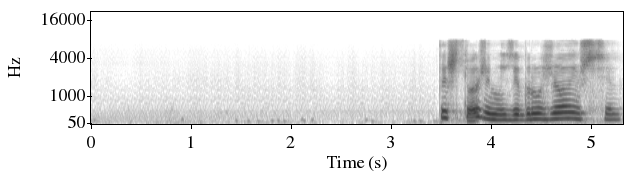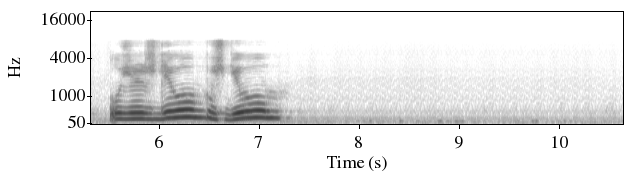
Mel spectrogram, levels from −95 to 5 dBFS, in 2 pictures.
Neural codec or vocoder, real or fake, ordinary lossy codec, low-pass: codec, 16 kHz, 1 kbps, FunCodec, trained on Chinese and English, 50 frames a second; fake; none; none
